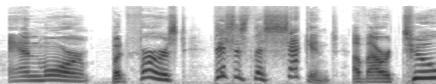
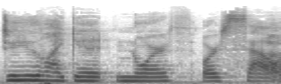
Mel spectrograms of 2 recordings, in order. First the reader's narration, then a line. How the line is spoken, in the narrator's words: he whispers to me, so cringeworthy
